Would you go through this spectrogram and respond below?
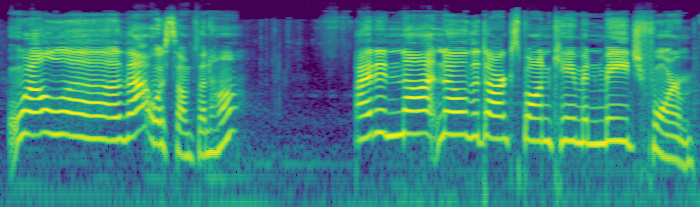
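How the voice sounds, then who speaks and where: A woman giving chatty, excitable gameplay commentary as a streamer, talking straight to her viewers. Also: sits high, unhurried. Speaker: let's play streamer.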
